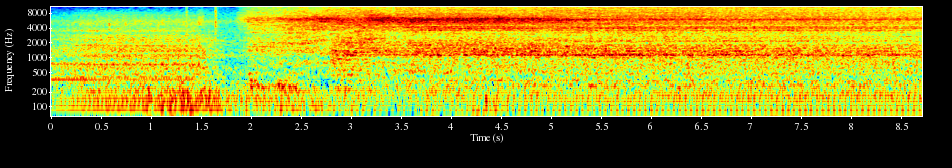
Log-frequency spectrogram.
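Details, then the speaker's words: VMAC VR70 under-hood truck air compressor shut off: after about two seconds the note changes and a loud steady hiss takes over as air left in the lines discharges; normal blow-down after shutdown. "And when we shut it off, it discharges the air that's just in the lines, basically."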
